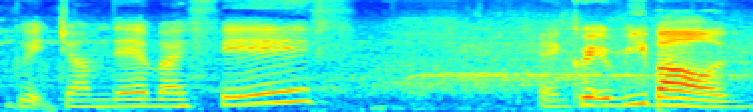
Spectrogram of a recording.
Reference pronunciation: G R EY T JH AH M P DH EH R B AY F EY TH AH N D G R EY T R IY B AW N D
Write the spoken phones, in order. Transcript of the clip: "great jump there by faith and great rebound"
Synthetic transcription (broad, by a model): G R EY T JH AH M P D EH B AY F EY F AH N G R EY T R IY B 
